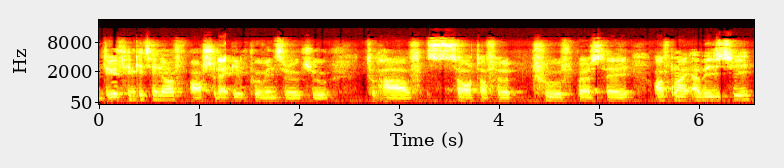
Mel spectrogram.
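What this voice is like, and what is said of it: French accent. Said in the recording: “the amazing accent. I love French accents.”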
